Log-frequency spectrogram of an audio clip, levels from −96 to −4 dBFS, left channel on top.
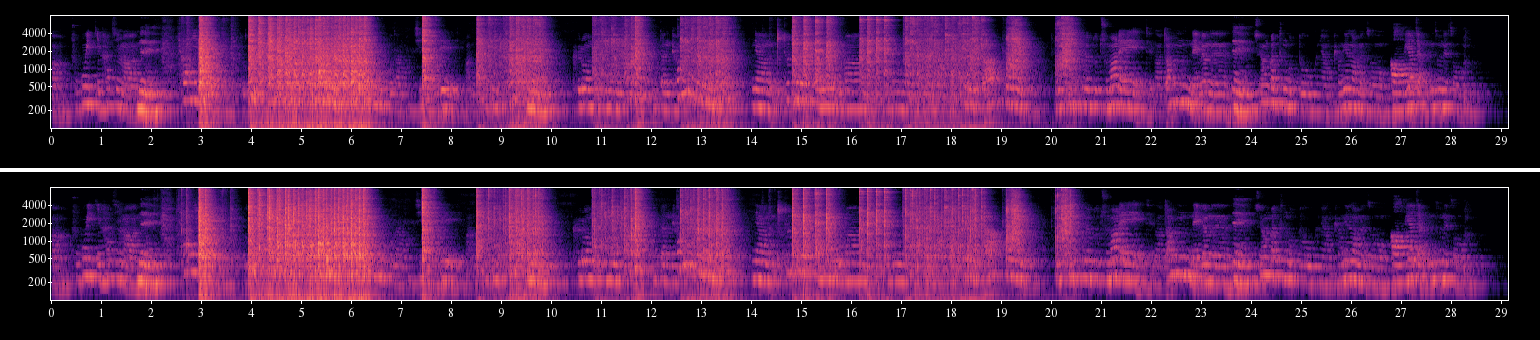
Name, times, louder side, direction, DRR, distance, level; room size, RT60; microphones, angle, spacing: voice 1, 0.0-1.8 2.5-3.5 3.7-4.8 5.0-9.4 10.4-11.7 12.0-13.4 14.0-19.5 20.1-23.6 24.1-26.7 27.0-28.3, left 1 dB, 75° left, -1 dB, 0.8 m, -44 dB
voice 2, 1.7-2.2 9.5-10.1 23.6-24.1 26.8-27.4 28.2-28.3, left 2 dB, 25° left, -4 dB, 0.3 m, -39 dB
sound 1, 2.2-2.3 2.5-3.7 3.9-6.4 7.4-7.7 8.5-10.0 10.8-11.8 12.6-13.7 14.3-14.4 14.8-15.8 16.2-18.7 19.0-19.4 20.1-20.4, right 3 dB, 70° right, 0.5 m, -31 dB
2.7 x 2.6 x 3.8 m, 1.1 s
head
